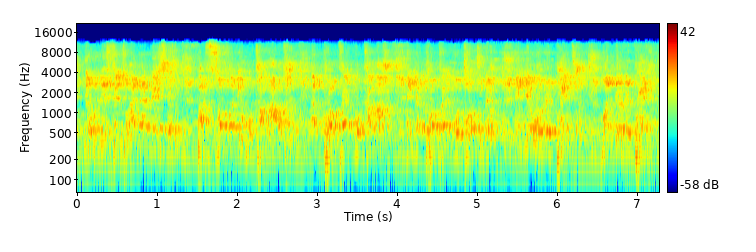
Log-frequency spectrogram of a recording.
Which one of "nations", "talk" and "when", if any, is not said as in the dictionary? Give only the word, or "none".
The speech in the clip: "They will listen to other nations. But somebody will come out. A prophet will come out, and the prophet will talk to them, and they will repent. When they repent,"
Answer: nations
